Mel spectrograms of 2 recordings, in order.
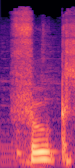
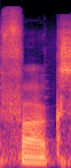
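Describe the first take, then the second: First: The name is said with a fancy, foreign-sounding pronunciation. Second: The name is said plainly, like the word fox. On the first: The speaker calls it wrong. "like try and make it sound fancy" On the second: The speaker calls it right. "The right way is Fox"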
